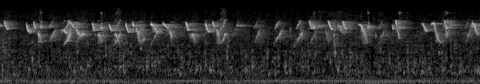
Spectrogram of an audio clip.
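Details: Saffron finch in 'fogo selvagem' style, meant to fire up pet canaries: continuous rapid strings of piercing high chips and quick downward slurs, several per second, with a soft background hum.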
